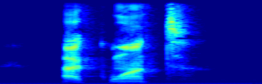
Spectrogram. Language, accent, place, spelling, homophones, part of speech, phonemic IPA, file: French, France, Lyon, accointe, accointent / accointes, verb, /a.kwɛ̃t/, LL-Q150 (fra)-accointe.wav
- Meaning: inflection of accointer: 1. first/third-person singular present indicative/subjunctive 2. second-person singular imperative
